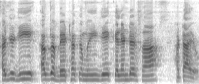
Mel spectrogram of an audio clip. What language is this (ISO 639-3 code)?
snd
